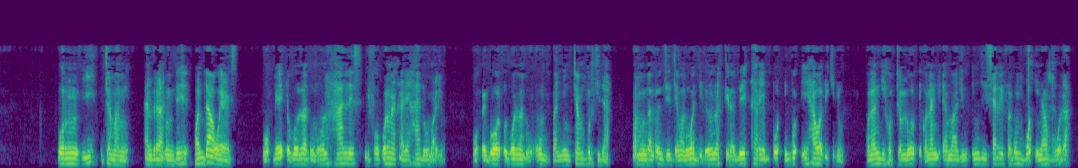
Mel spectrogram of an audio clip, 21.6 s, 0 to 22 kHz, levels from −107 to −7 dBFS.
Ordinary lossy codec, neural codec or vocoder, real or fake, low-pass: MP3, 32 kbps; codec, 32 kHz, 1.9 kbps, SNAC; fake; 7.2 kHz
